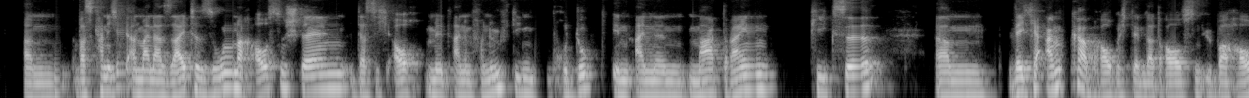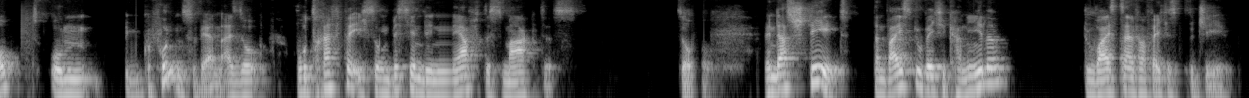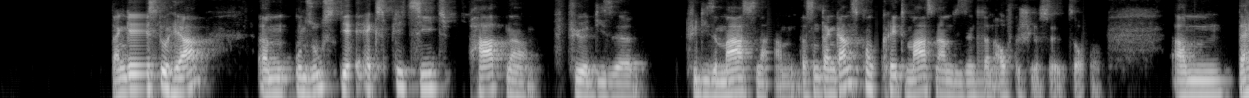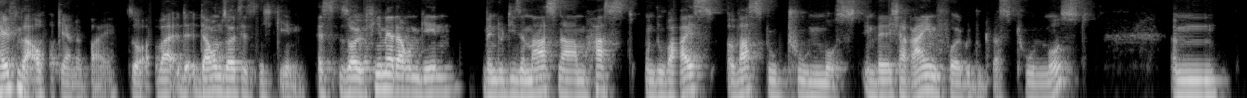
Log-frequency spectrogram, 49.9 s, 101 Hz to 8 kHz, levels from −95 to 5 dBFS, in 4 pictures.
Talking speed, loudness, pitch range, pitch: 150 wpm, -21 LUFS, 110-135 Hz, 120 Hz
